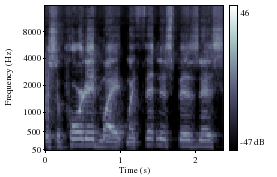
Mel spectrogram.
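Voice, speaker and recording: His voice sitting fairly high, a man keeps to a moderate speed. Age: 60s. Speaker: fitness trainer and bodybuilder. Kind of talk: casual interview chat. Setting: live stream. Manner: animated.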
